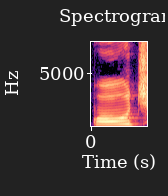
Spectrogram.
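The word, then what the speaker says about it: coach: यहाँ पर देखिए कोच है तो ओ का साउंड आ रहा है, ए साइलेंट है कोच, और लॉन्ग है च साउंड के लिए हमने लिखा सी एच।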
